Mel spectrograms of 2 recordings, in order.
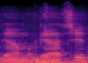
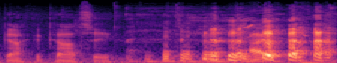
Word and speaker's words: Gamakatsu: in the deep south they don't call it gamakatsu they call it gakukatsu i promise you over my years i've you've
